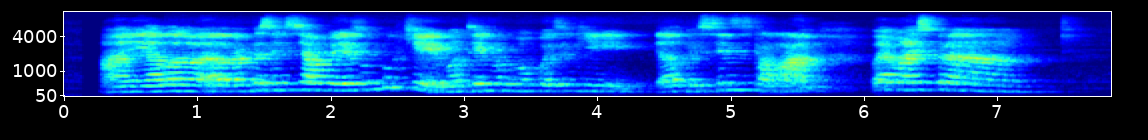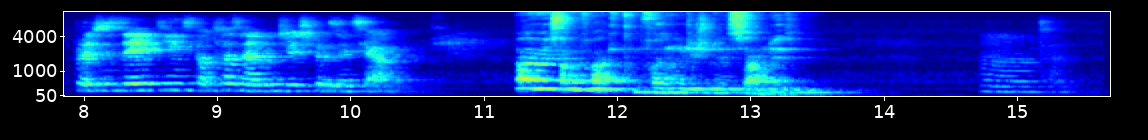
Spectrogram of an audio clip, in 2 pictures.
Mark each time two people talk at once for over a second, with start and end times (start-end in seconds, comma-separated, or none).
none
